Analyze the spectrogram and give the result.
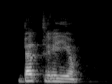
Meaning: first-person plural conditional of battre
- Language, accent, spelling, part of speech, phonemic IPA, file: French, Canada, battrions, verb, /ba.tʁi.jɔ̃/, LL-Q150 (fra)-battrions.wav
